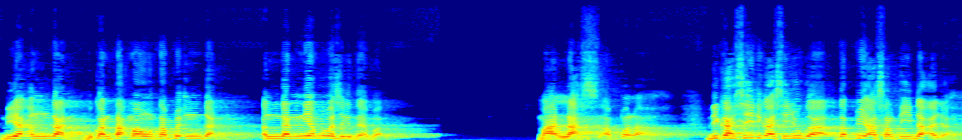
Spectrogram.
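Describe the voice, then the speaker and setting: A man preaching a lively sermon, questioning his congregation. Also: sits high. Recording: echoey hall.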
